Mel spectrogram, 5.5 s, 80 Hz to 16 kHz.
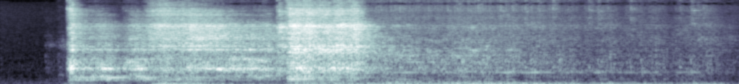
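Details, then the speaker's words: Tiger Cat E1, first start in ten years after flushing old fuel, compression and spark checked: cranks, catches raggedly, revs unsteadily and fades out; hard starting and dying from fuel starvation, carb main jets and idle mixture circuits then cleaned. "come on he's running out of fuel so spent the next hour taking out the main Jets demotion to the oil mixture screws and clear them with brake cleaner"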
